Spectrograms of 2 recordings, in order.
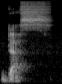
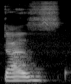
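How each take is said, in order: First: The word ends with a hissing s sound. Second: The word ends with a buzzing z sound. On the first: The speaker calls it right. "this is a S sound" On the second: The speaker calls it wrong. "So it's not like does"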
